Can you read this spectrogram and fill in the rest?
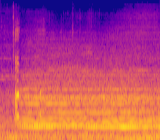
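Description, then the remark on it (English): An Amtrak passenger train's horn blares in a loud, sustained chord over the low rumble of the train rolling past, with no voices. “There's a train going by right now.”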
